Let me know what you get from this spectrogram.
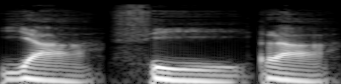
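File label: "yathira", concatenated syllables; Affixing experiment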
